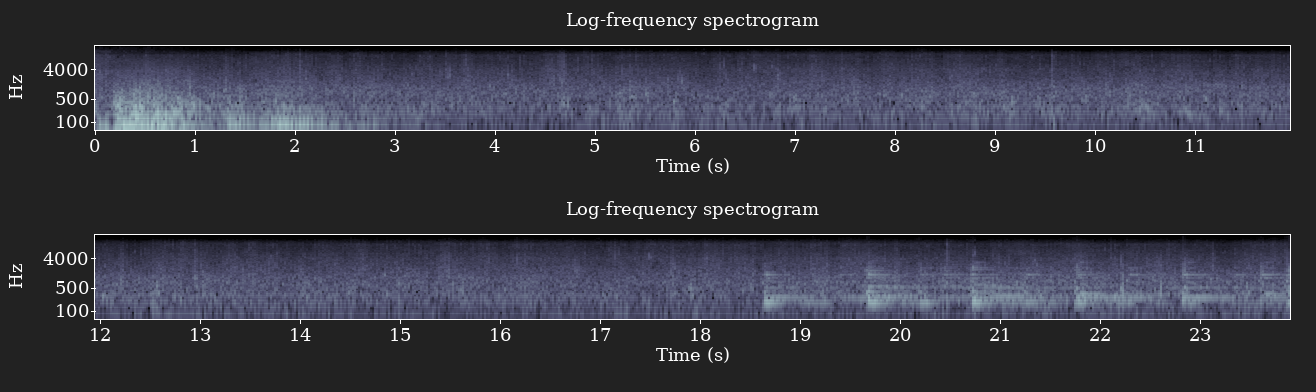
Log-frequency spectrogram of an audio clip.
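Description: A Viking longship sails the open sea in Assassin's Creed Valhalla, with steady waves and wind rushing past the hull and a louder splash at the start, then faint music rising near the end.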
